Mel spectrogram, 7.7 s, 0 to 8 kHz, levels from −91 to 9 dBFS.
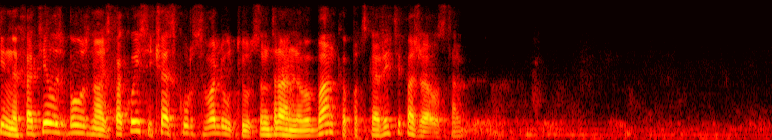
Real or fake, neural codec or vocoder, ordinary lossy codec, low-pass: fake; codec, 16 kHz, 2 kbps, X-Codec, WavLM features, trained on Multilingual LibriSpeech; Opus, 32 kbps; 7.2 kHz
